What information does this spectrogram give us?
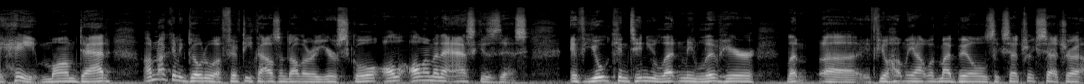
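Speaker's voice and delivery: plain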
